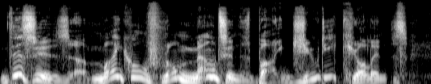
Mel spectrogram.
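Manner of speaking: loud, swooping small-station radio dj voice. Introducing the next track, the host tries again in a local radio voice. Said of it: "Local radio voice".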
